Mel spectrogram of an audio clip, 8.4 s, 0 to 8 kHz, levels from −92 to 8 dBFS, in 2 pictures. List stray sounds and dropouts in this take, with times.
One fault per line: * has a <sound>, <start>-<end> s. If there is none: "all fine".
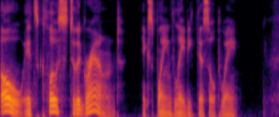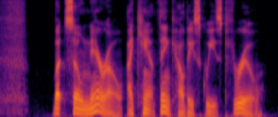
* has a breath, 3.9-4.6 s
